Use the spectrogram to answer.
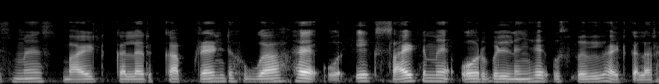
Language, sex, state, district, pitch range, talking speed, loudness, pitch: Hindi, male, Bihar, Bhagalpur, 125-145 Hz, 175 wpm, -20 LUFS, 135 Hz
